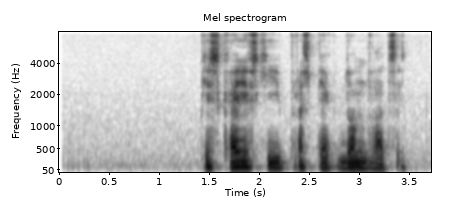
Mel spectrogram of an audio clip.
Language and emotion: Russian, neutral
